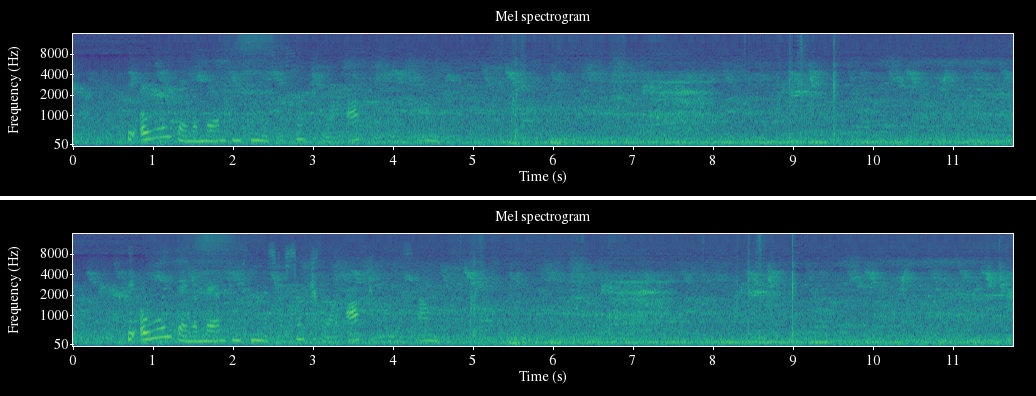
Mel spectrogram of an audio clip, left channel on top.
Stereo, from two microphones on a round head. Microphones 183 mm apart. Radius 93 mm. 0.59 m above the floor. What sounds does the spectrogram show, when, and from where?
0.7 s a woman speaking: 60° right (ahead or behind); by 4.8 s 45° right (ahead or behind)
